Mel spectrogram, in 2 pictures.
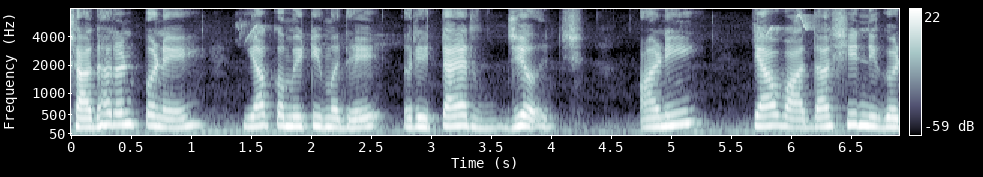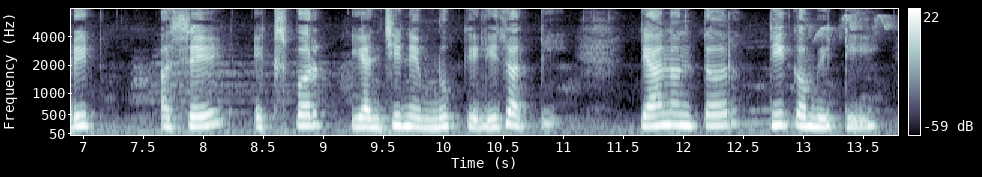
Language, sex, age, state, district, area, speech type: Marathi, female, 60+, Maharashtra, Ahmednagar, urban, spontaneous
